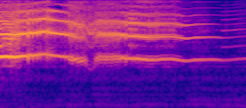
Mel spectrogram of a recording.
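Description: A woman in the water, with something clutching her leg, lets out one long, shrill scream for help, loud at first, holding a steady high pitch before gradually fading away. No words are spoken.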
